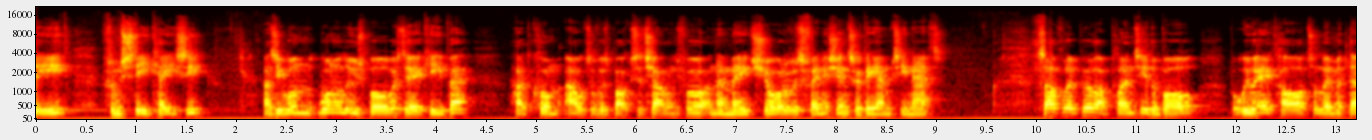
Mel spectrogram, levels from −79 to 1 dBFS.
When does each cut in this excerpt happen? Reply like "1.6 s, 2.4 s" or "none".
none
